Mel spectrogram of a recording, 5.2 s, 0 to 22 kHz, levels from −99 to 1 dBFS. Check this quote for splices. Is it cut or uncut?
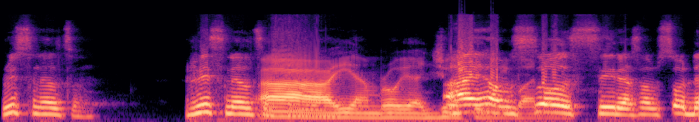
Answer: uncut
